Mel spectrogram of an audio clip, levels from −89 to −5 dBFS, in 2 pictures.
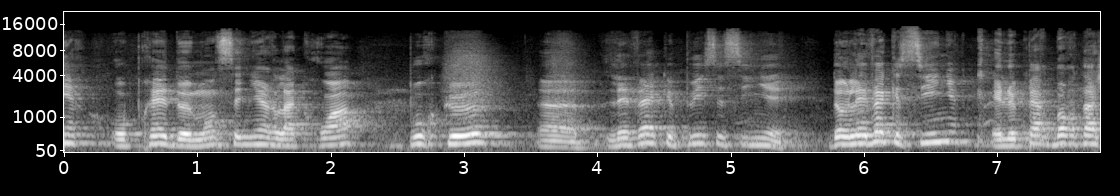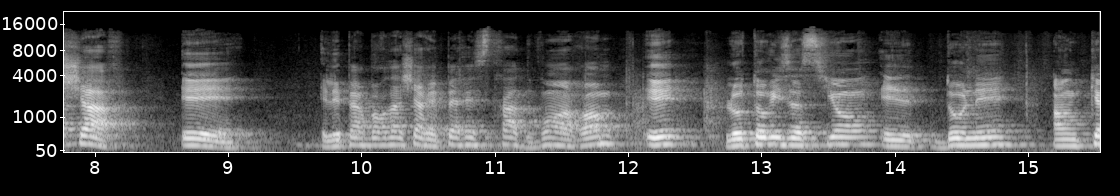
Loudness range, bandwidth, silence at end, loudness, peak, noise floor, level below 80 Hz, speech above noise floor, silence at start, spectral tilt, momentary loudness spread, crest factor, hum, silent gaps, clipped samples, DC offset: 4 LU; 14.5 kHz; 0 s; -18 LUFS; 0 dBFS; -45 dBFS; -56 dBFS; 27 dB; 0 s; -5 dB/octave; 11 LU; 18 dB; none; none; under 0.1%; under 0.1%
